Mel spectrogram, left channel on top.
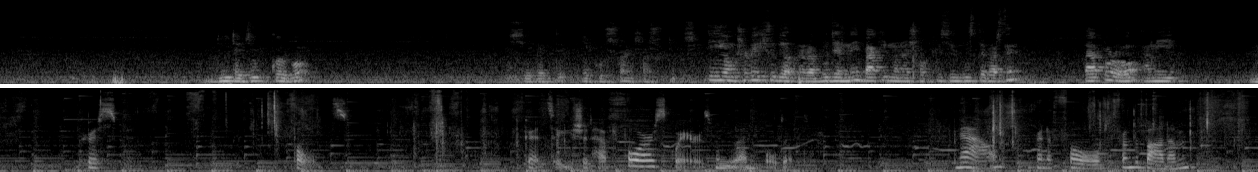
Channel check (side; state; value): both; different; correlation 0.00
